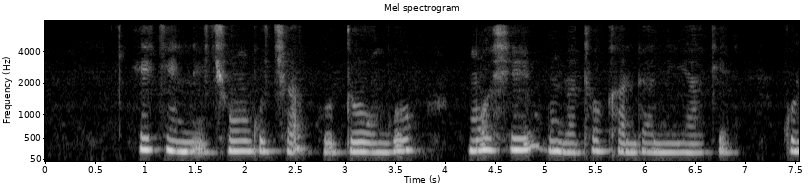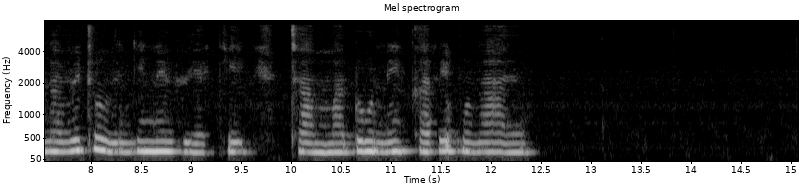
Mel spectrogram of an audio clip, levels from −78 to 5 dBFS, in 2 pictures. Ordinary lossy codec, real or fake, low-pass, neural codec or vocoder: MP3, 48 kbps; fake; 7.2 kHz; vocoder, 44.1 kHz, 128 mel bands, Pupu-Vocoder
